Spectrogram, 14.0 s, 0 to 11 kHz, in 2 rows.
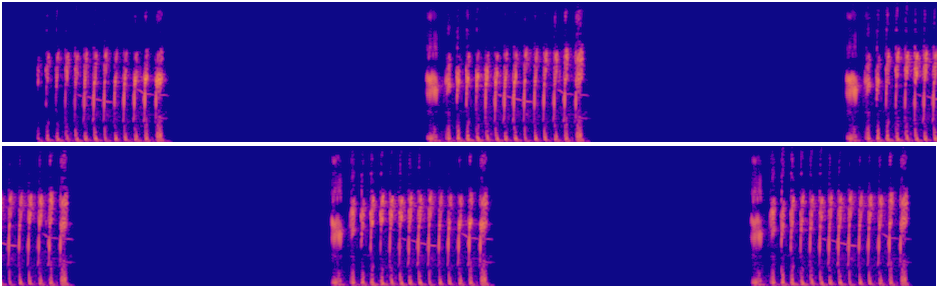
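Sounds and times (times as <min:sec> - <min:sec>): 
lark: 0:00.3 - 0:01.3, 0:03.2 - 0:04.5, 0:06.3 - 0:07.6, 0:09.5 - 0:10.8, 0:12.6 - 0:13.9.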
